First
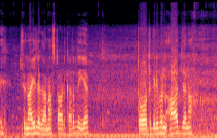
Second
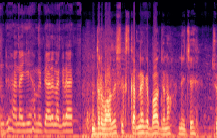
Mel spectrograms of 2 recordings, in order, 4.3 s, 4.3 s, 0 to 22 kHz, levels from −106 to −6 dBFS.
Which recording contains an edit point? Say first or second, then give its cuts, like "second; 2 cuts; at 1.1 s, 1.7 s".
second; 1 cut; at 1.6 s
